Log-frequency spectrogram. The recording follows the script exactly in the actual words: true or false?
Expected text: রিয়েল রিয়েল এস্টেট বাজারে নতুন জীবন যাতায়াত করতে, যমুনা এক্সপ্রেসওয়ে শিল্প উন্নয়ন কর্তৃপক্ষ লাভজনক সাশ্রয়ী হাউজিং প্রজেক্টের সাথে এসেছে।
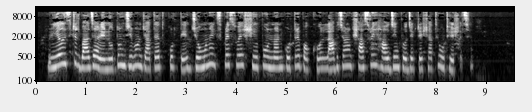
false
